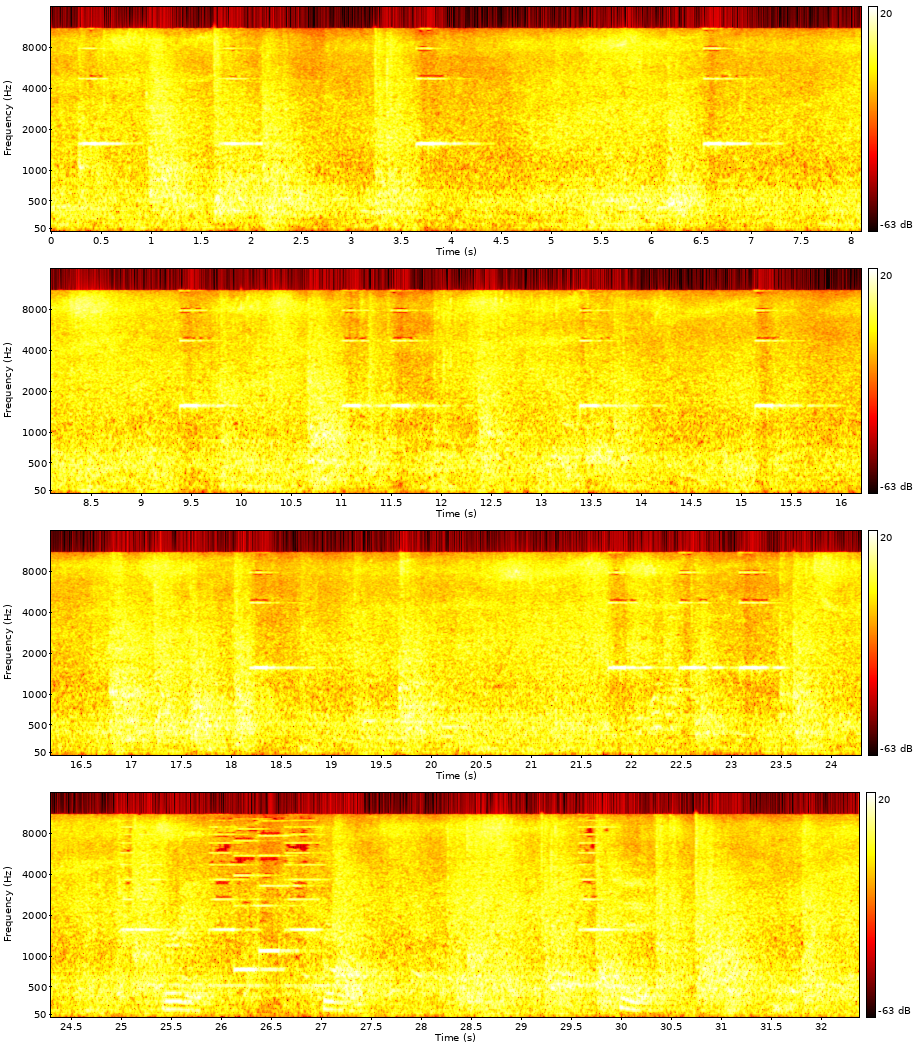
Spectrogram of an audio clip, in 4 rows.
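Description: Schumacher GT12 1/12-scale electric RC cars racing on a carpet track, their motors whining and tyres hissing as they pass. Short high beeps come at irregular intervals, often in pairs, as a lap-counting system marks cars crossing the line.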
